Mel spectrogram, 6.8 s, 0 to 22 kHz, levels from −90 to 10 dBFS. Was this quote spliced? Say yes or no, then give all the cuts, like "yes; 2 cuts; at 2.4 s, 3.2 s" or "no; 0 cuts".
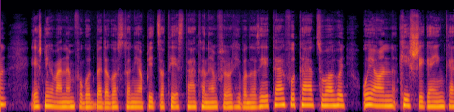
no; 0 cuts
